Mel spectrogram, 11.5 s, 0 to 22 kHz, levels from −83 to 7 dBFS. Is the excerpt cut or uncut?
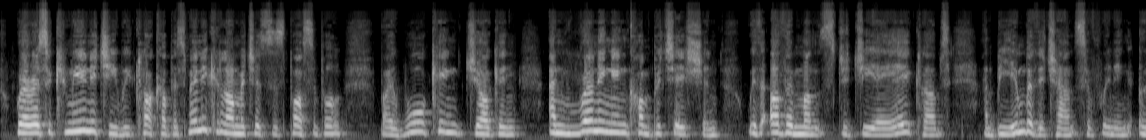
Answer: uncut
